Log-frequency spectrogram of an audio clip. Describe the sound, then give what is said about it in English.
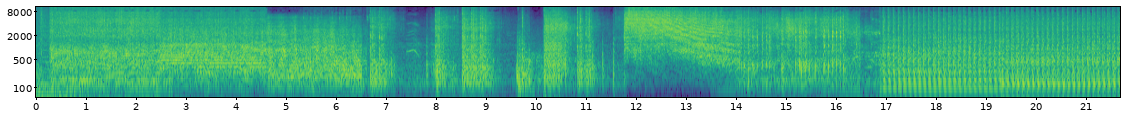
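Military aircraft engines roar loudly throughout during war drills by China and Taiwan, with a sweeping jet pass in the middle and a run of sharp, rapid bursts like gunfire breaking up the steady engine noise. “The sound of war drills as both sides flex military muscle,”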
